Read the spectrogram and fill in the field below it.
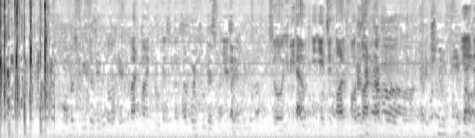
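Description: Men talk in a murmuring crowd.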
